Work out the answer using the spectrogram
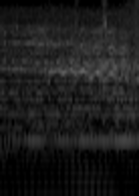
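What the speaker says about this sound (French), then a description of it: "Le cheval se mit en colère et appela les autres monstres." A horse neighs in the Resident Evil Village game, a brief shrill whinny over faint hoof clatter and a low steady hum, fairly quiet with no voices.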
